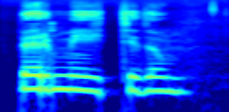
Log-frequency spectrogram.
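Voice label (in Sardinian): "permìtidu", female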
